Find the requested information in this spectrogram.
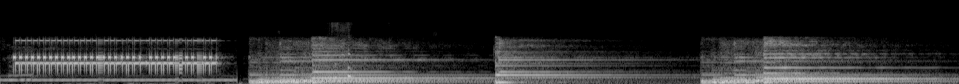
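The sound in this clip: Telephone ringing: loud, continuous electronic rings in four long back-to-back bursts, with no talk over them.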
